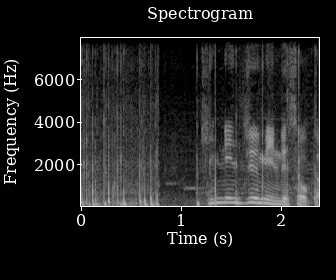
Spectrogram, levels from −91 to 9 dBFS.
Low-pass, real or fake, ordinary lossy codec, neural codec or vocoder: none; fake; none; codec, 16 kHz, 8 kbps, FunCodec, trained on Chinese and English, 25 frames a second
